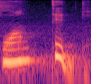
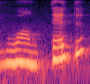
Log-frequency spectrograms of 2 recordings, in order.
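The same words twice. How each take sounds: First: The ending is pronounced like short 'id'. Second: The ending is pronounced like 'ed'. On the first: The speaker calls it right. "it's wanted" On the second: The speaker calls it wrong. "Don't say wanted"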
